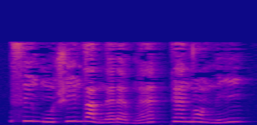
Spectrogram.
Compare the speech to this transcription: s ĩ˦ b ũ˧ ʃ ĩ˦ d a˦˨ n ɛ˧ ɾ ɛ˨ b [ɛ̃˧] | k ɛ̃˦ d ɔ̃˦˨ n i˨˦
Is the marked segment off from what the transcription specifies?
yes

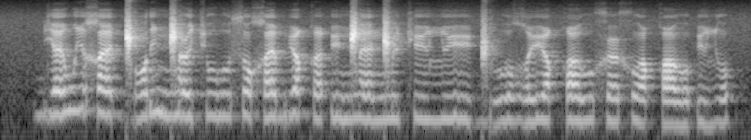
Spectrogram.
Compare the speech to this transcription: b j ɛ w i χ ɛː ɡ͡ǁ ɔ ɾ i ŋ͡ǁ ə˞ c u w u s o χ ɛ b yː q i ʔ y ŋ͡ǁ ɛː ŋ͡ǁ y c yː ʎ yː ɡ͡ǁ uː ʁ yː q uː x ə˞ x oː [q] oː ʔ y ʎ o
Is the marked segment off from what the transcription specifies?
no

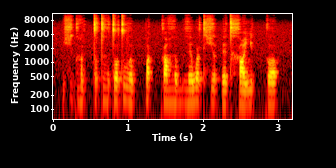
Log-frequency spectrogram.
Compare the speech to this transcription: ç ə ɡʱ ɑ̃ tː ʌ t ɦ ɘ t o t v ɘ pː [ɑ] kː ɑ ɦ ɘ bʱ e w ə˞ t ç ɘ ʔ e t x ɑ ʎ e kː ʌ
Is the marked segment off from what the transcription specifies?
no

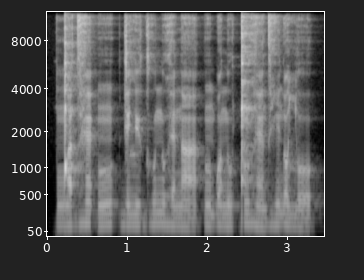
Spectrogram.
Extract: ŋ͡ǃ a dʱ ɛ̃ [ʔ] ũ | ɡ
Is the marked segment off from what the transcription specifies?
no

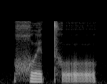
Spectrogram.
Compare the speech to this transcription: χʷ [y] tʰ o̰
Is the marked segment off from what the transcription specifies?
yes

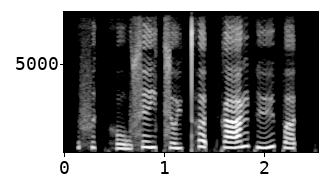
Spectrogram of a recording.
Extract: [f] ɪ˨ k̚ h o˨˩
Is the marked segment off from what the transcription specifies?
no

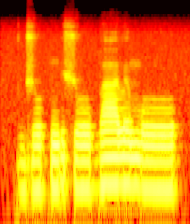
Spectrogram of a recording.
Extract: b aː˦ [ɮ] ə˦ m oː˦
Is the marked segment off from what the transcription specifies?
yes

